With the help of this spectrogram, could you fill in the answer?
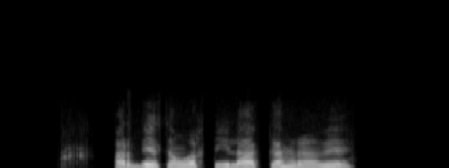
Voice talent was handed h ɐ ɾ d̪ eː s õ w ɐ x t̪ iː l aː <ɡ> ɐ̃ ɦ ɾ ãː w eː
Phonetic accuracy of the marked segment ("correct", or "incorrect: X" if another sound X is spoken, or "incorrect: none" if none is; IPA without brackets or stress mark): incorrect: k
